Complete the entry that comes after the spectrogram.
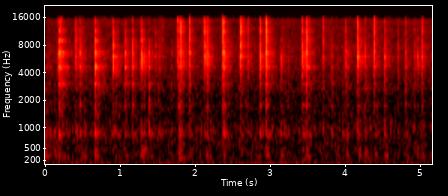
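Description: Long nails tap rapidly around the glass sides of a small glass jar filled with red candle wax, resting on a table. The quiet, bright clicks come in an uneven rhythm, each dying away almost at once with little low-end weight.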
